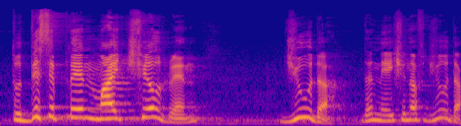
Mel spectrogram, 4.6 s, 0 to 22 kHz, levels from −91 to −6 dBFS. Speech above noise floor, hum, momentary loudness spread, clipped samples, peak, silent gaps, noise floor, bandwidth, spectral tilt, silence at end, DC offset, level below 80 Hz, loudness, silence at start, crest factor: 28 dB; none; 14 LU; under 0.1%; -8 dBFS; none; -58 dBFS; 16 kHz; -4.5 dB/octave; 0 s; under 0.1%; -78 dBFS; -29 LUFS; 0.1 s; 22 dB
